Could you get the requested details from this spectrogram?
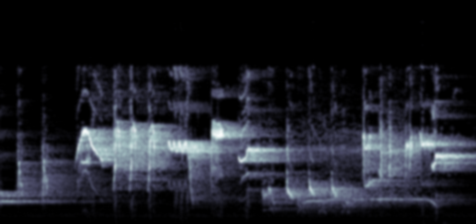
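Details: Short quiet notes, then an orange-headed thrush bursts into loud song after one second, with long level whistles and quick chips interleaved in steady phrases.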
